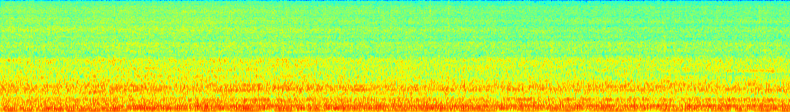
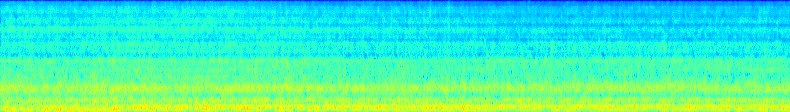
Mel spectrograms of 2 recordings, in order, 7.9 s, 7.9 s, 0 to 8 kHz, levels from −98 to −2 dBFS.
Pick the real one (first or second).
first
